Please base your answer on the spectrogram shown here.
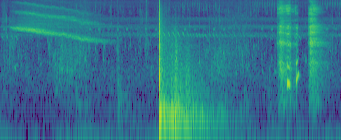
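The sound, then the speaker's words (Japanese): Fireworks going off in the sky: a whistling tone comes first, then one sudden loud bang with a long decaying rumble, and finally a few sharp crackling bursts. “花火です。この雰囲気にはぴったりじゃないですか。”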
